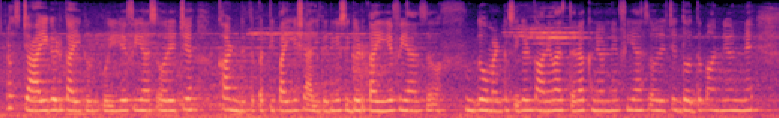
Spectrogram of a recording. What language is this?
Dogri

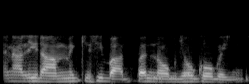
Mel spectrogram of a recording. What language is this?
Hindi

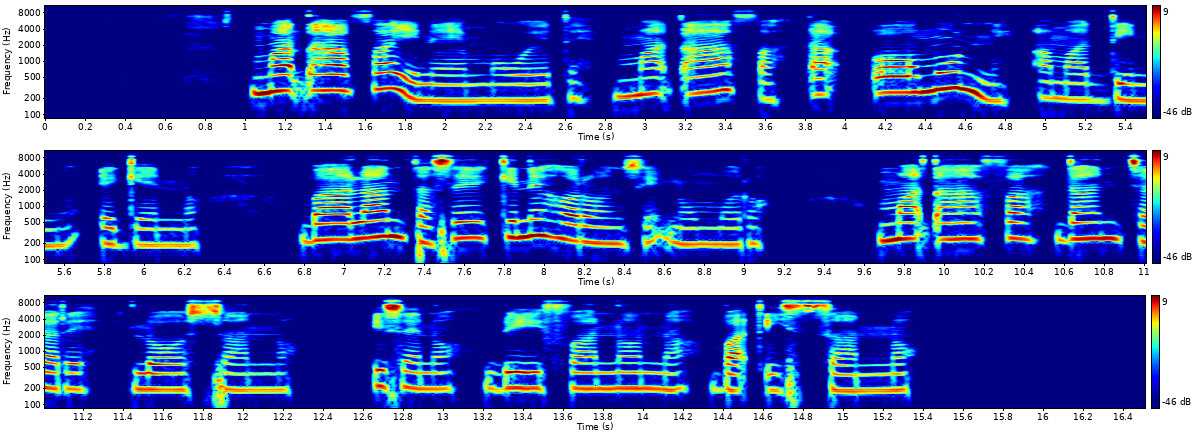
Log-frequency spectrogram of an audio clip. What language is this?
Sidamo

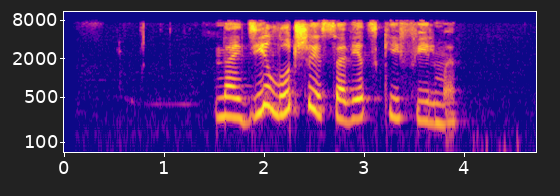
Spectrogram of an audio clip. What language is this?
Russian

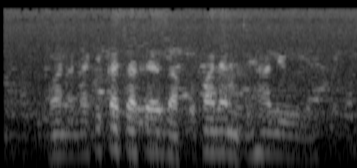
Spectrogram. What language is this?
Swahili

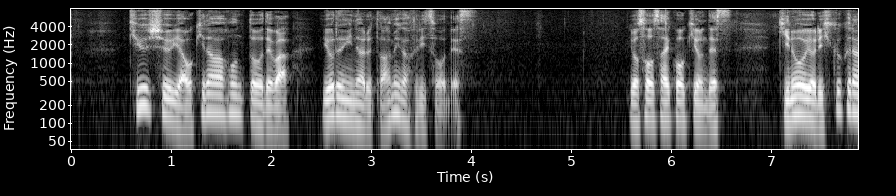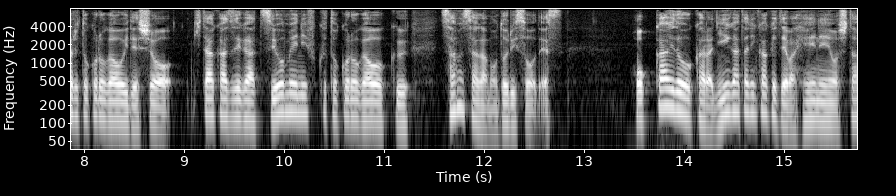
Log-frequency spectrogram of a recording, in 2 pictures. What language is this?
Japanese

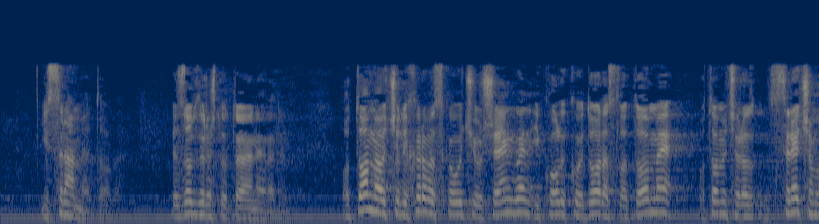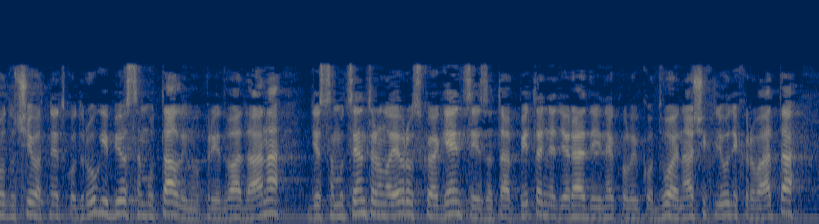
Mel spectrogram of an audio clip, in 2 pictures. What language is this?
Croatian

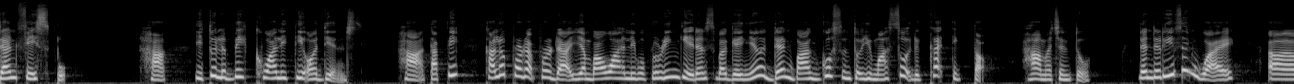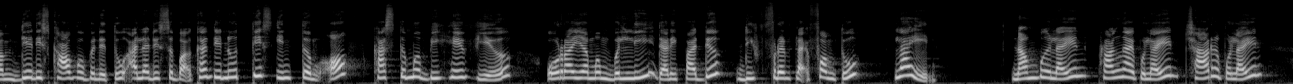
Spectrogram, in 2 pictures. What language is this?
Malay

